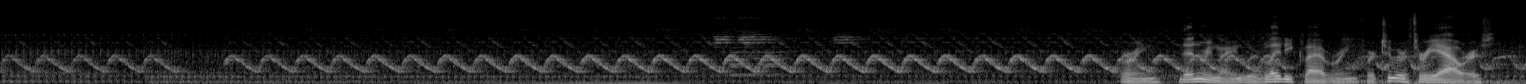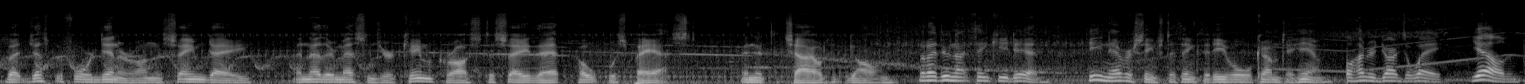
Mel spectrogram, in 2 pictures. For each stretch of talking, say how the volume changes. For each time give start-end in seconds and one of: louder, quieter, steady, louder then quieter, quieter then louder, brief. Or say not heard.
11.2-30.4 steady.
